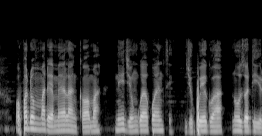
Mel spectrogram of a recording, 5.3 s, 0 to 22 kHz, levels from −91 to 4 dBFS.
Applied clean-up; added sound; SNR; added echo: none; none; none; none.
